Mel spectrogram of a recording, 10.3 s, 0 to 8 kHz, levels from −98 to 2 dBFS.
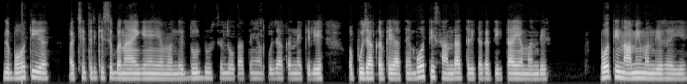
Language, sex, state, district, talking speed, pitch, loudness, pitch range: Hindi, male, Jharkhand, Jamtara, 245 wpm, 140 Hz, -21 LUFS, 135-145 Hz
